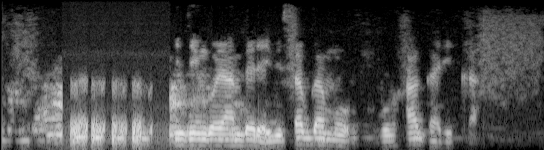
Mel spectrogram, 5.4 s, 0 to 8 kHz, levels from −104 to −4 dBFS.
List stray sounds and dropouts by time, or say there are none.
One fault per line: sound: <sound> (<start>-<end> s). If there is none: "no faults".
sound: laugh (0.7-1.5 s)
